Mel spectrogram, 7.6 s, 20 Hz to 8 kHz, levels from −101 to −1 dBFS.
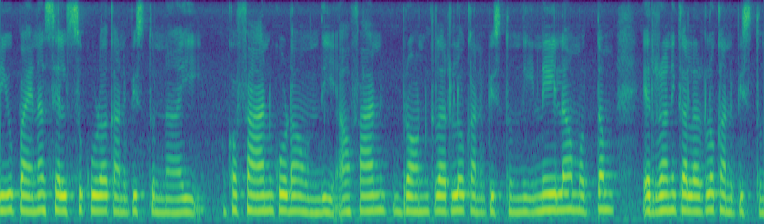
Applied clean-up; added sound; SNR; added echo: none; none; none; none.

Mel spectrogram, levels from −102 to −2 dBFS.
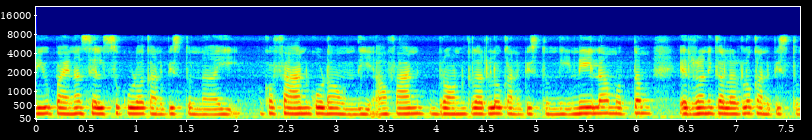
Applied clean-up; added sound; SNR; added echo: none; none; none; reverberation time 0.2 s.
